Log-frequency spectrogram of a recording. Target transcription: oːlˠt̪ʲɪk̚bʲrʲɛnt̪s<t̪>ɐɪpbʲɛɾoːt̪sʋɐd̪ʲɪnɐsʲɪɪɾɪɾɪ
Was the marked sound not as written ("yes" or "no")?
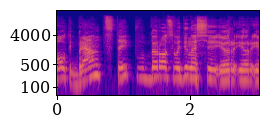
no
